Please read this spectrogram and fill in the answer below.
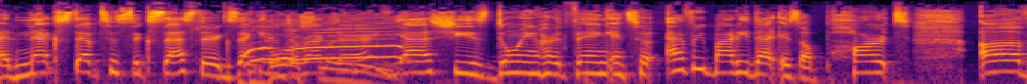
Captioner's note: cheers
